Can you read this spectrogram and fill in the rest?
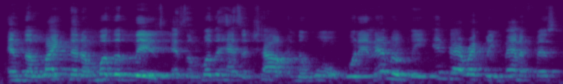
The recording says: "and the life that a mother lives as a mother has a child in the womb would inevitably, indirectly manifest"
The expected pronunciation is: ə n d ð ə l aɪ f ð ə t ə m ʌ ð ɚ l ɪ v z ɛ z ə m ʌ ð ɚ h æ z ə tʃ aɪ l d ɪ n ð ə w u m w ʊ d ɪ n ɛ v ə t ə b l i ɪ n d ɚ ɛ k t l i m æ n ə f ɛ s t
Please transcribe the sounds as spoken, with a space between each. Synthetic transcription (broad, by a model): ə n ð ə l aɪ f ð ə t ə m ʌ ð ɚ l ɪ v z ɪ z ə m ʌ ð ɚ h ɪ z ə tʃ aɪ l d ɪ n ð ə w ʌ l w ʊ d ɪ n ɛ v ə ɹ b i ɪ n d ɚ ɛ k t l i m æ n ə f ɛ s t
